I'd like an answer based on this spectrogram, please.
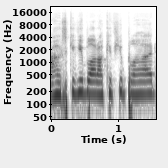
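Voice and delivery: whimpered, begging, pleading voice. Retelling a scene where a character offers blood: imitating someone whimpering.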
